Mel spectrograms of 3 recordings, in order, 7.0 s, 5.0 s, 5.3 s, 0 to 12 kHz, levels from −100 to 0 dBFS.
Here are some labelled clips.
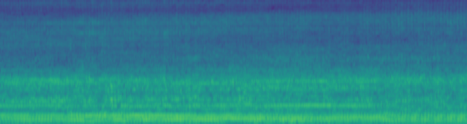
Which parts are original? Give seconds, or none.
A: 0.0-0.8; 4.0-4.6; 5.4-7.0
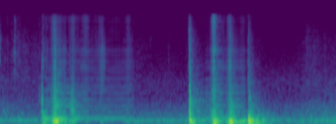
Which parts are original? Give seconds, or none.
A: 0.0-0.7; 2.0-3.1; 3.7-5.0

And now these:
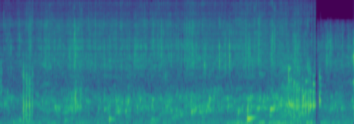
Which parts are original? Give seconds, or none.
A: 0.6-5.3

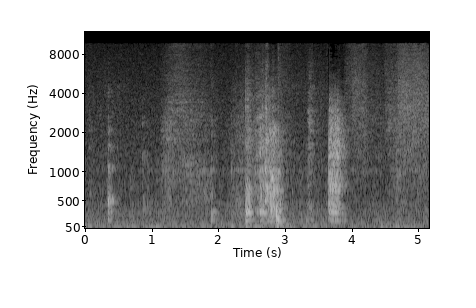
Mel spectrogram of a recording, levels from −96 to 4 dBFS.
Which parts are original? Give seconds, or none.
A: 0.0-5.2

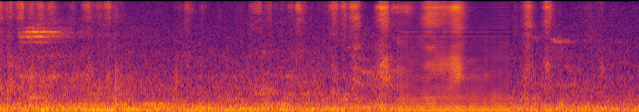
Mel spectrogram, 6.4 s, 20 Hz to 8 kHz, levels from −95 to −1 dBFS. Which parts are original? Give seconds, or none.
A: 0.0-4.0; 5.1-6.4

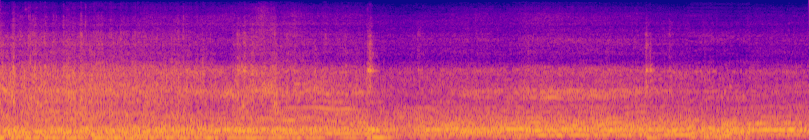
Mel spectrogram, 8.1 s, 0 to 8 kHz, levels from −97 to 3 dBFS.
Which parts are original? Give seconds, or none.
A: 0.0-6.9; 7.5-8.1

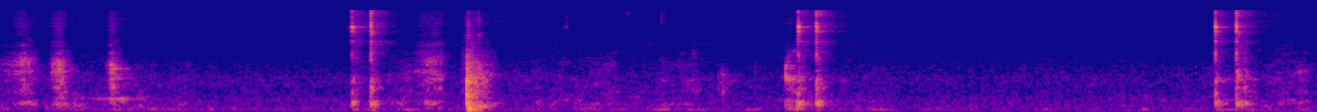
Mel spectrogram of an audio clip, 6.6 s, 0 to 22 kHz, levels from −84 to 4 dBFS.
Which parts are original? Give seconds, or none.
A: 0.0-6.6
